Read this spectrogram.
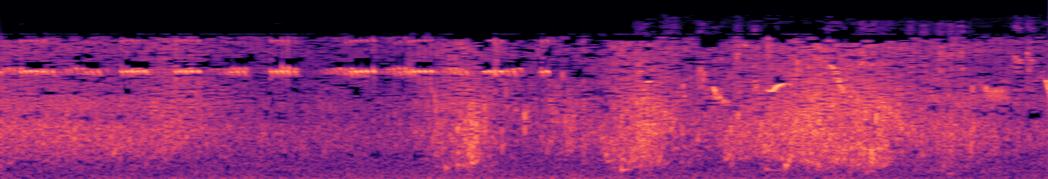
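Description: Water splashes and sloshes as a hand stirs it in a bucket.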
